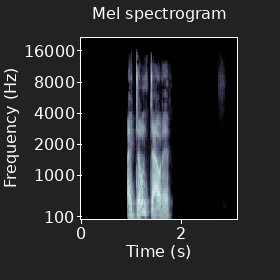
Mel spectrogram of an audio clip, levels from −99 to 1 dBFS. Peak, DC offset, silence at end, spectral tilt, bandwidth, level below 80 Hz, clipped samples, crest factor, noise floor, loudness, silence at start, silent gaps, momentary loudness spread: -2 dBFS; under 0.1%; 1.35 s; -3.5 dB/octave; 15 kHz; -62 dBFS; under 0.1%; 20 dB; under -90 dBFS; -17 LUFS; 0.95 s; none; 11 LU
